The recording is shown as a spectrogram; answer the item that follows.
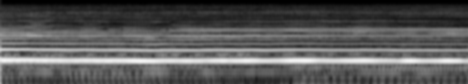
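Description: A man singing one long note, held steady in pitch, in a congregational worship song.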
